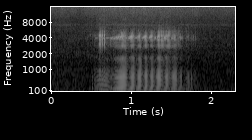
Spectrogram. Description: 8 year old yorkie snores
